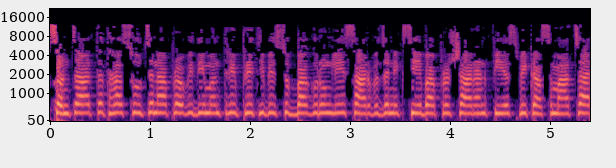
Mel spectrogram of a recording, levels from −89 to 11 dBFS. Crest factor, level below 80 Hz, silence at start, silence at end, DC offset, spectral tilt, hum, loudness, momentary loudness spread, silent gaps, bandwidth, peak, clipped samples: 14 dB; -46 dBFS; 0 s; 0 s; under 0.1%; -2.5 dB/octave; none; -16 LUFS; 3 LU; none; 12.5 kHz; 0 dBFS; under 0.1%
